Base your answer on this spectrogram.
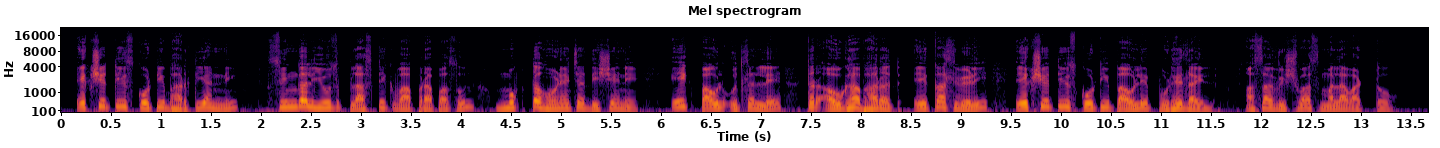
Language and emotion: Marathi, neutral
